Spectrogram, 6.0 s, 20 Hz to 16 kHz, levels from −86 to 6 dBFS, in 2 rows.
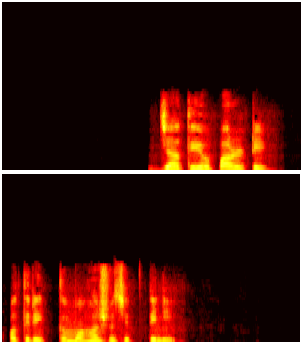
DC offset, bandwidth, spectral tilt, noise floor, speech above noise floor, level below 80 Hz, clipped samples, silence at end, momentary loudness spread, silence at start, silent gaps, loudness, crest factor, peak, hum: under 0.1%; 7.8 kHz; -4.5 dB/octave; -88 dBFS; 69 dB; -60 dBFS; under 0.1%; 1.25 s; 9 LU; 1.6 s; none; -19 LUFS; 20 dB; -2 dBFS; none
